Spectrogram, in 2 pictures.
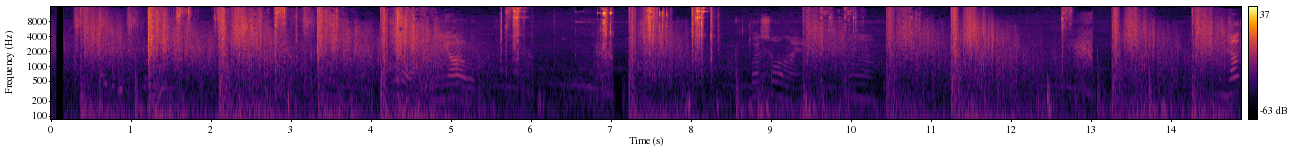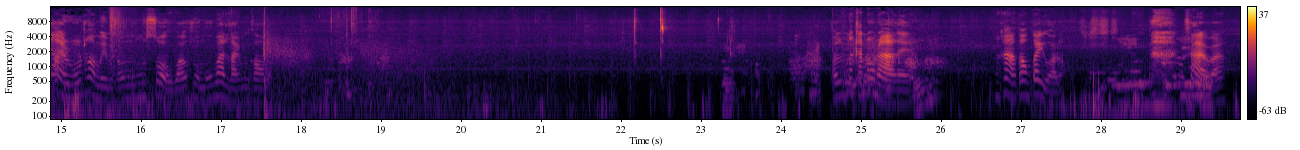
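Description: A young woman talks with animation into a microphone, close up.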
